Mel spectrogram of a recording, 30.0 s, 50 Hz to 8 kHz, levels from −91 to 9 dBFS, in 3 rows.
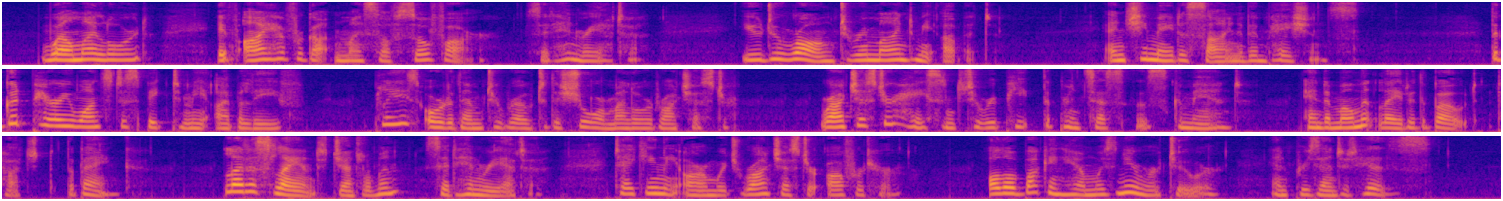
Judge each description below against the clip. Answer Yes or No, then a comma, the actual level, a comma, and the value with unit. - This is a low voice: No, high, 210 Hz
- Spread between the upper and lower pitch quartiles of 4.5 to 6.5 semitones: No, average, 3.6 semitones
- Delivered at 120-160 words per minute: No, average, 175 wpm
